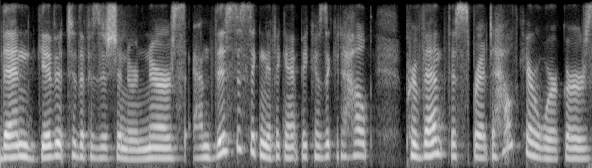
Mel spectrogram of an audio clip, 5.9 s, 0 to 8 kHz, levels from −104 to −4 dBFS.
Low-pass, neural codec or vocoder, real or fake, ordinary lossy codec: 7.2 kHz; none; real; Opus, 64 kbps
